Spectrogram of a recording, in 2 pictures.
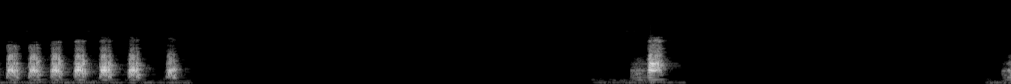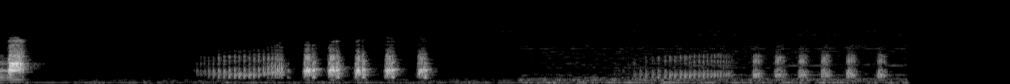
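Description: A frog gives rapid clucking croaks in short bursts.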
